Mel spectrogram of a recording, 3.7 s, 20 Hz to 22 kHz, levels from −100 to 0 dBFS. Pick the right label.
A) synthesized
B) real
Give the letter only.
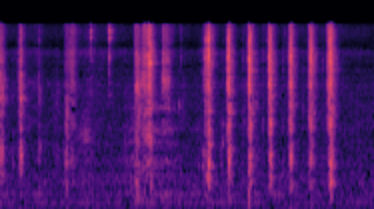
B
